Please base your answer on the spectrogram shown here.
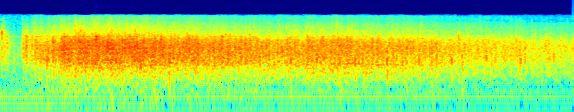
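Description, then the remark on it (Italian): A large audience applauds continuously, a dense, steady wash of clapping that starts abruptly and stays loud throughout, easing only slightly toward the end. The applause is for a singer, at a concert organized in his honor, before the first group plays. “Io credo di non essere né retorico né banale se chiedo a tutti quanti, prima che parte il primo gruppo, di fare quello che purtroppo è un ultimo, ma mi piacerebbe che fosse gigantesco, applauso per ….”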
